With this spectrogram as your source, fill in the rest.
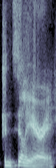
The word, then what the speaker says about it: consigliere: is CEO can say consigliere right am I saying it right it's like The Godfather conciliar II yeah there we go right so so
